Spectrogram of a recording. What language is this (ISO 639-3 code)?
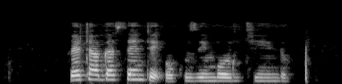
lug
